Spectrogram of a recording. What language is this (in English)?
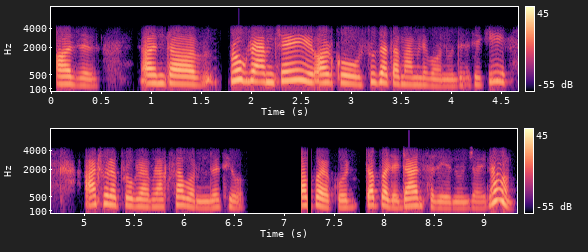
Nepali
